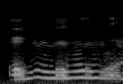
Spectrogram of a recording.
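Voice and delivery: high, soft panicked cry; a startled gasp underwater; mock panic. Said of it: "I'm like".

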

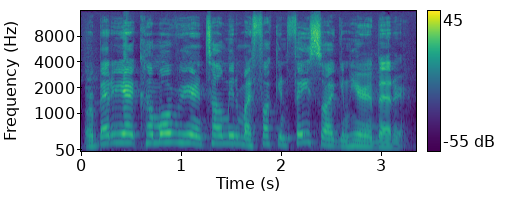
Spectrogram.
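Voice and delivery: high-pitched, fast, heated call-out; retold angry challenge. Teammate calling out trash talkers to come over here, heated retold challenge.

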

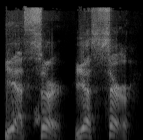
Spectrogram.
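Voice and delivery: loud salute. Acted. Player salutes captain.

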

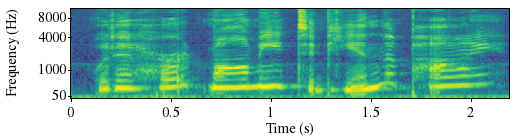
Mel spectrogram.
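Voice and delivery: put-on high child voice, rising; high-pitched wondering kid; little boy's question. A narrator's reading. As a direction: ask it like a small, innocent boy. Story reader voices little Robbie asking.

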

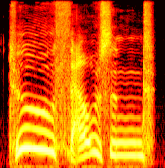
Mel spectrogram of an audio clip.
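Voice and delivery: high, slow cat echo. Acted. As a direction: parrot the fox like a cat. Cat echoes.

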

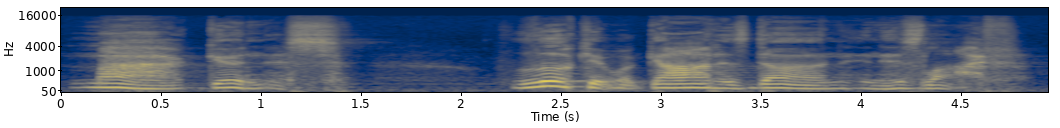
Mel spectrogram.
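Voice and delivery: soft, slow, choked-up awe; moved to tears. Retold or imitated. Old man marvels at a changed life, softly moved. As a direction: hold back tears as you marvel. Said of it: "tears welled up in his eyes".

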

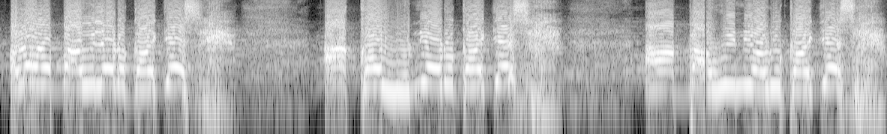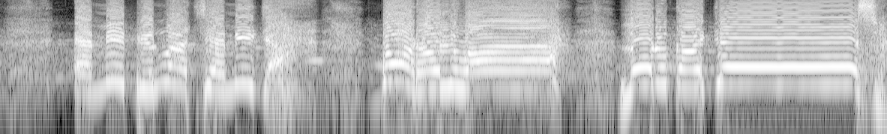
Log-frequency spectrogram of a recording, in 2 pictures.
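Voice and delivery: loud, high, rapid commanding prayer; preaching at full force. Real, not acted. Pastor rebuking the spirit of anger over the church, loud and high.

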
